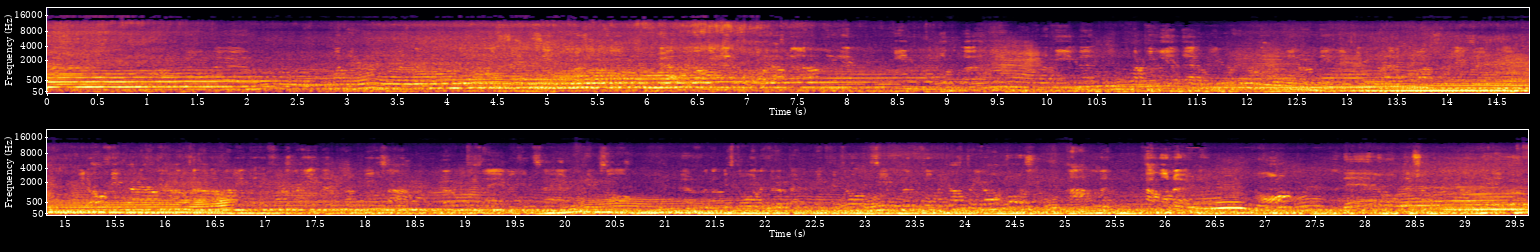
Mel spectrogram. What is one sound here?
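Racing car engines roar around a track outdoors.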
